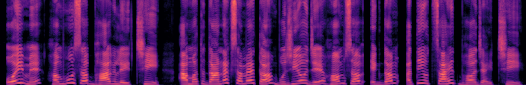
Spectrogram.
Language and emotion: Maithili, neutral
